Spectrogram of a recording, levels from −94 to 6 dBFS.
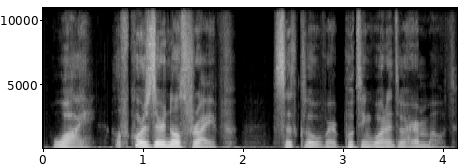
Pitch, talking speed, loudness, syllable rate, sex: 115 Hz, 190 wpm, -19 LUFS, 6.0 syllables/s, male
